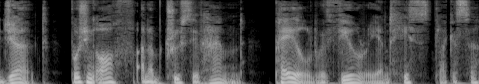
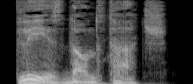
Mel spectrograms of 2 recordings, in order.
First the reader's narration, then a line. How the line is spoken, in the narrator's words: Bonnart said coldly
